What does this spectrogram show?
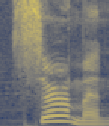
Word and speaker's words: sermon: a sound a samon sermon has the letter R sound seron summon has the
